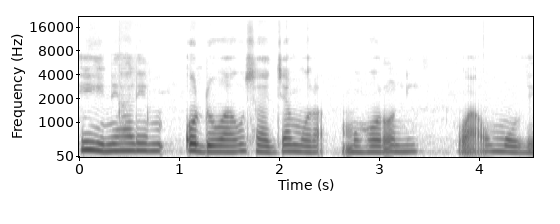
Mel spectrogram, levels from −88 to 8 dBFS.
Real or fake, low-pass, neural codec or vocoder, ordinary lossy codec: fake; 19.8 kHz; autoencoder, 48 kHz, 128 numbers a frame, DAC-VAE, trained on Japanese speech; none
